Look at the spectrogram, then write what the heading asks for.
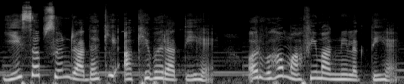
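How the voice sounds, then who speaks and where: High-pitched woman narrating a story. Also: expressive, normal speed, a little mellow, faint music behind. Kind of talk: scripted cartoon story narration.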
